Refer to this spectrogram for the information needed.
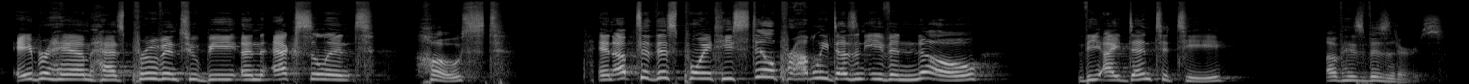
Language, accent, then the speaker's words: English; Southern California, United States; moved away as an adult; now in Seattle, United States; I went to college in Seattle, but I'm originally from Southern California, so I had to move away from mom and pop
